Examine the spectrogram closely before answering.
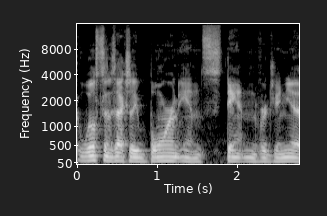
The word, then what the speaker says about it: Staunton: is actually born in Stanton, Virginia. It's spelled Staunton, so it looks like Staunton, but I'm fairly certain it's pronounced Stanton.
